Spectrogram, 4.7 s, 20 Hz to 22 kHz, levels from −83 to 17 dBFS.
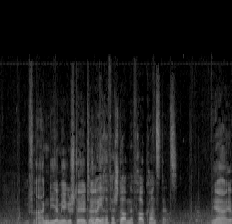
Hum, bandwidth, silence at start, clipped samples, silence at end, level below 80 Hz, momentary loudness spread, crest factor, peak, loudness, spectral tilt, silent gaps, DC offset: none; 17 kHz; 0 s; under 0.1%; 0 s; -58 dBFS; 21 LU; 18 dB; -14 dBFS; -30 LUFS; -3.5 dB/octave; none; under 0.1%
